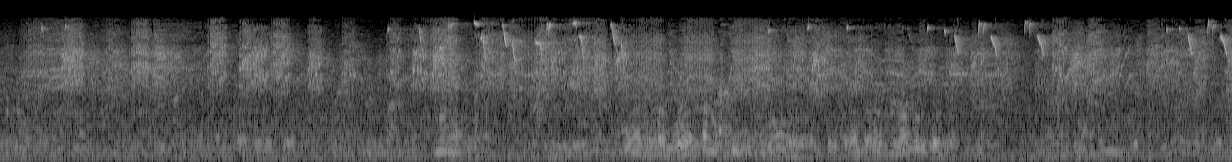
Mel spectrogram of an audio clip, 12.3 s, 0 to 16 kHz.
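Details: A hooded siskin (Spinus magellanicus) singing in a song competition at Quilmes on 2 December 2017, where it placed third, pours out a fast, high twittering of chirps and buzzy trills, with people murmuring in the background.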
